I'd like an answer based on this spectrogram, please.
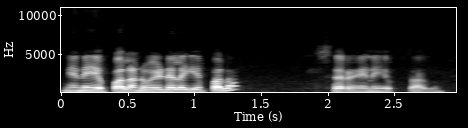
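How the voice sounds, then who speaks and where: A woman interviewing a child in a casual chat, coaxing answers out of them with quick questions. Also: mid-range voice, fairly even intonation, creaky, clean tone, no room sound. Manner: coaxing, rapid-fire questions. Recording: dull lo-fi dry sound.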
